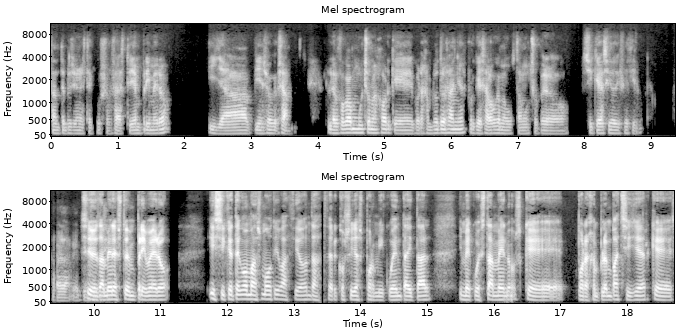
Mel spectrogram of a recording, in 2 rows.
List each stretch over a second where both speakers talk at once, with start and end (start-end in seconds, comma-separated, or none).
none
